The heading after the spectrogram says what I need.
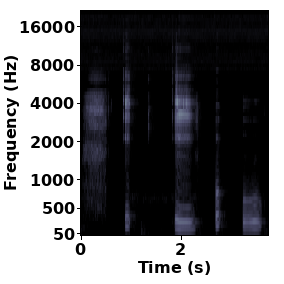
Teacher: जिन स्वरों के उच्चारण में मुख द्वार लगभग बंद रहता है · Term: समृत स्वर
